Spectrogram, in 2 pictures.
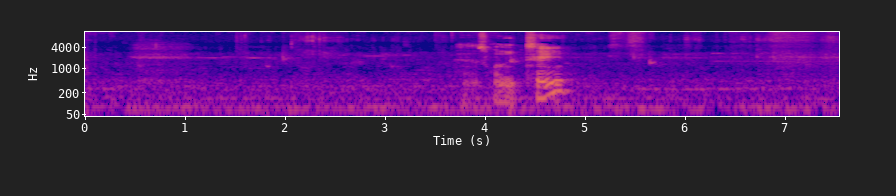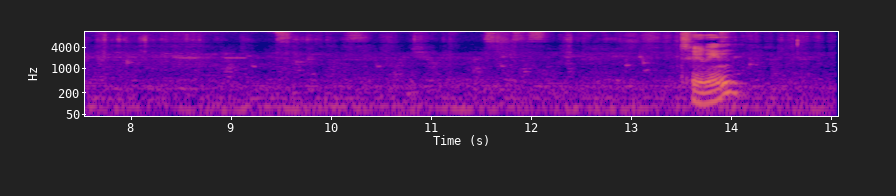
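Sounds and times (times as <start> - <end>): low steady hum: 0.0 - 15.0
paper towel rustling: 5.1 - 15.0.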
